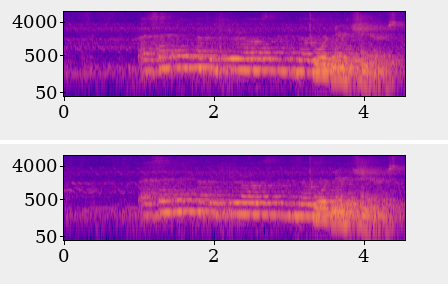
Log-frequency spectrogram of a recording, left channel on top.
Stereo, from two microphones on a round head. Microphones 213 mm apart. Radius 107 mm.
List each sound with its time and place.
1.0 s a woman speaking: 55° left (ahead or behind), 1.8 m
3.3 s a man speaking: 5° left (ahead or behind), 0.5 m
